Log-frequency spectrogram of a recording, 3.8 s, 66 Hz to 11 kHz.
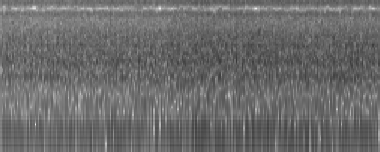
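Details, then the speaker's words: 2009 Ford F250 6.4 Powerstroke diesel, glow plugs run, loping when put in gear: deep idle with an uneven beat about three pulses a second and rising, falling level; rough idle from a faulty #7 fuel injector. "But, you want to watch what happens when I put it in gear? It'll start doing it here in a minute, because it did this yesterday morning. It started loping."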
